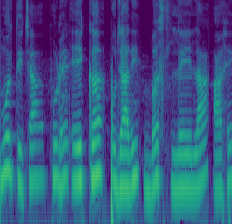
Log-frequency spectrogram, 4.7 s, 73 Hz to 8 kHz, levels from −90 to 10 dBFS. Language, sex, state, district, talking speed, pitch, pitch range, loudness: Marathi, male, Maharashtra, Dhule, 75 wpm, 180 Hz, 160-190 Hz, -29 LUFS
